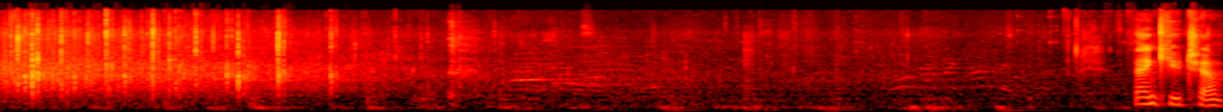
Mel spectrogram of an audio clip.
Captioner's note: applause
